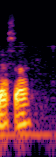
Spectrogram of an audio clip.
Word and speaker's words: Gaston: You don't pronounce the N. He told me that. David Gaston.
